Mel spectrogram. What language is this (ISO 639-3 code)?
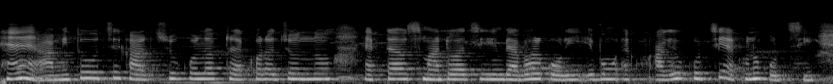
ben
